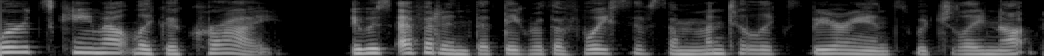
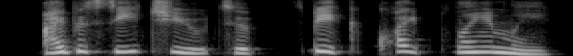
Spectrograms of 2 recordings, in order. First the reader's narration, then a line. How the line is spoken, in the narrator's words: said Dorothea in an imploring tone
